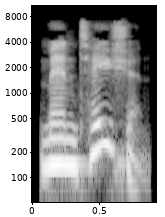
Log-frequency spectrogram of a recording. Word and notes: mentation: British English

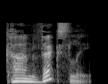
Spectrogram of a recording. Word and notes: convexly: British English

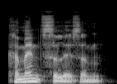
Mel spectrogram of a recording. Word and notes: commensalism: British English

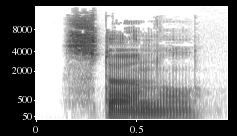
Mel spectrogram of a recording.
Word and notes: sternal: British English

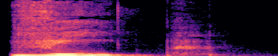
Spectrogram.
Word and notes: veep: British English

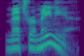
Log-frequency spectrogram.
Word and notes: metromania: British English

